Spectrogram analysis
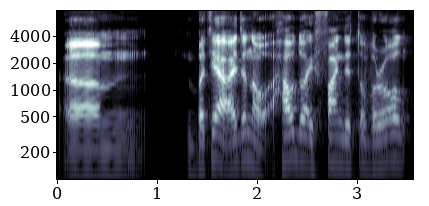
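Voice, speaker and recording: A man from Romania, a flight attendant and host, chatting casually with a relaxed, storytelling manner. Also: mid-range voice, moderate pace. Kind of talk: casual chat.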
